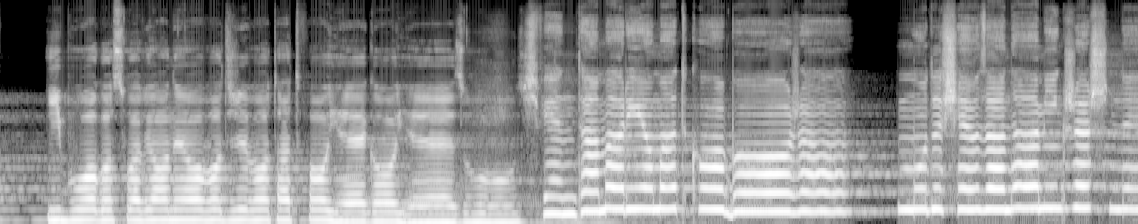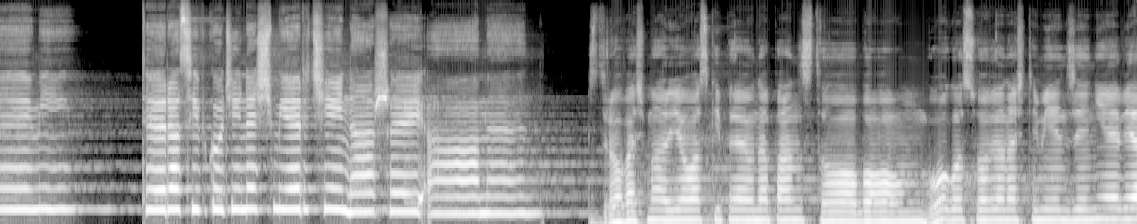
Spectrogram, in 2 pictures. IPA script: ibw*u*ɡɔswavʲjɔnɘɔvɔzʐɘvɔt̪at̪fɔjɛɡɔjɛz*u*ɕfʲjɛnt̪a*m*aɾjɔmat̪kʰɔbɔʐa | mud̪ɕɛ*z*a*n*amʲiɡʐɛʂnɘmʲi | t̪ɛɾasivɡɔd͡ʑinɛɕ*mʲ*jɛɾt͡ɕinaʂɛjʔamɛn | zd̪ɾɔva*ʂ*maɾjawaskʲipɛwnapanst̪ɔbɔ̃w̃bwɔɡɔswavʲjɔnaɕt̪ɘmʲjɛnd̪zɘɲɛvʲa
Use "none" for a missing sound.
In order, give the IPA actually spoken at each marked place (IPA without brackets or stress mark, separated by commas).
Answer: ɔ, u, m, z, n, mʲ, ɕ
